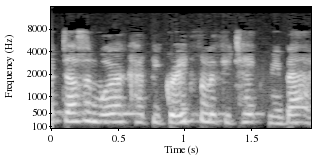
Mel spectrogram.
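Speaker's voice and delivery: sugar-sweet, sweetest possible voice. Retelling your reply to people worried about you going on your own, mock-sweet voice. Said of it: "in my sweetest voice".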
